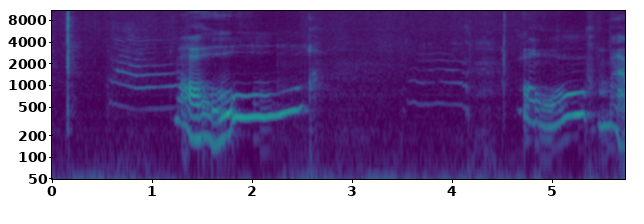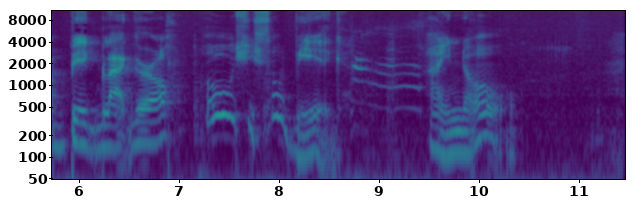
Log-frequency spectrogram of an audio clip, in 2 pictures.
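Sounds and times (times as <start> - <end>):
cat meowing: 0.6 - 1.4, 3.6 - 4.2, 8.7 - 9.5
speech: 1.2 - 2.0, 4.8 - 8.8, 9.5 - 10.5.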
